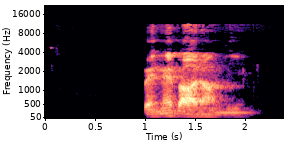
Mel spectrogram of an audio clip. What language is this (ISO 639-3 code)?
kur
